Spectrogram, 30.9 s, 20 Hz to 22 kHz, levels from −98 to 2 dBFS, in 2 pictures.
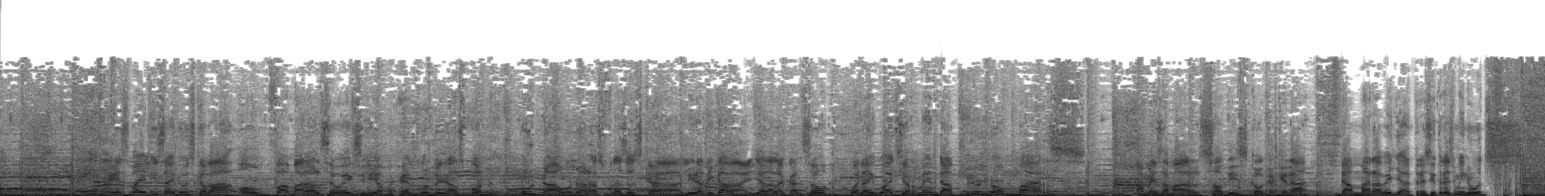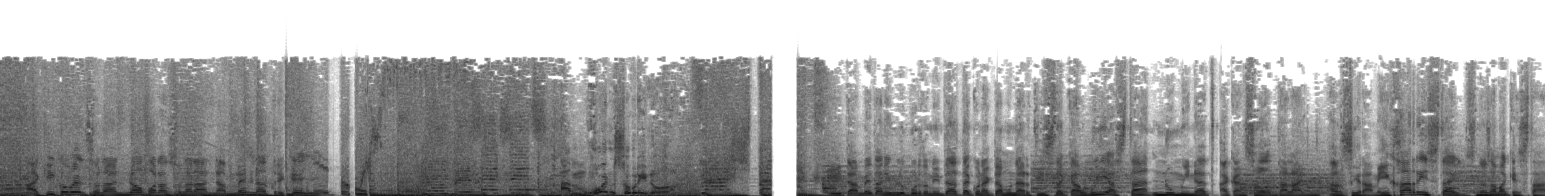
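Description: At 23.16 s the sound stops dead in mid-flow. This is a playback stall. The output stays silent for about 265 ms, until 23.42 s, and then the sound picks up again. The gap is abrupt at both edges, with no fade in or out. It is long enough to be heard clearly as a hole. The likely cause is the player running short of data, or its playback thread being blocked, so nothing reached the output until it recovered.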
